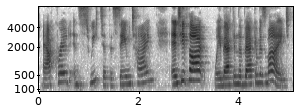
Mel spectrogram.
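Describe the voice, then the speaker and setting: A high, very bright woman's voice with a playful podcast-host manner. She moves between dramatic read-aloud delivery and informal banter. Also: animated, normal speed. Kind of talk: reading a novel aloud with casual banter.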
